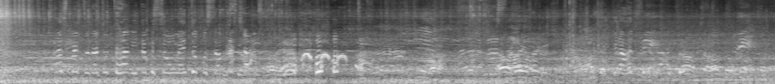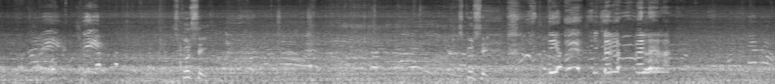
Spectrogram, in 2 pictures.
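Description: A young woman talks excitedly close by.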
